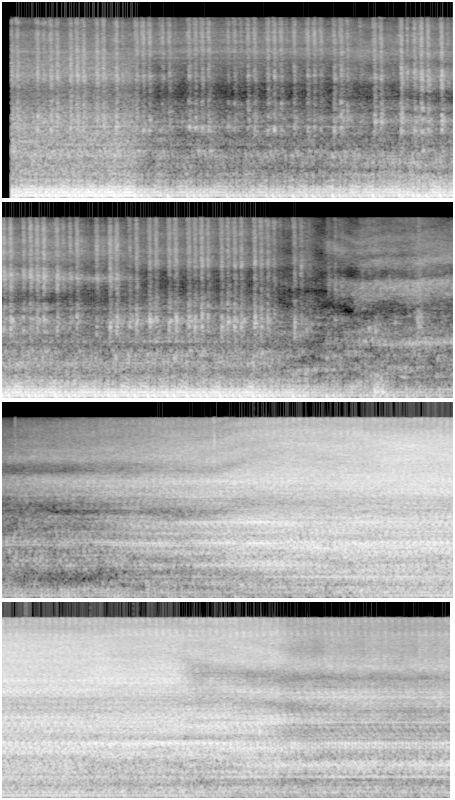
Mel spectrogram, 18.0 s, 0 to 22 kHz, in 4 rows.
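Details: 1992 Mazda 323 B6 engine, extremely hard to start, then idling roughly with a horrible misfire: a lumpy, uneven beat of about three pulses a second.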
